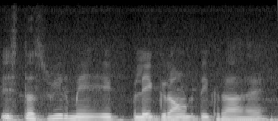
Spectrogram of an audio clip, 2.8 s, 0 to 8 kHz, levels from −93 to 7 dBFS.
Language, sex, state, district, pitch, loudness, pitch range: Hindi, male, Jharkhand, Ranchi, 155 Hz, -15 LUFS, 140-165 Hz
